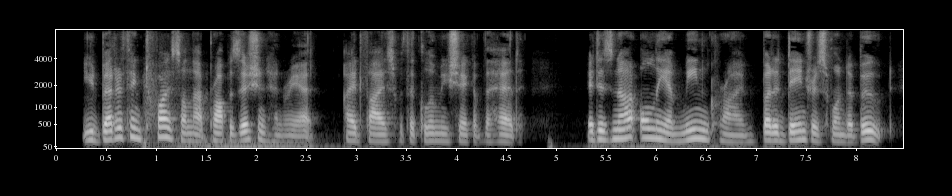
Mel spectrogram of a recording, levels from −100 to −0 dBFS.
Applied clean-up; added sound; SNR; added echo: neural mask model DeepFilterNet 3.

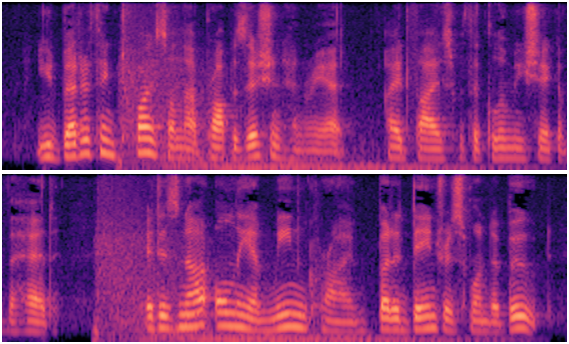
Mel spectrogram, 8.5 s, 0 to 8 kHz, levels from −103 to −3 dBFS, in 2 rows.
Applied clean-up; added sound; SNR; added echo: none; Explosion; 18 dB; none.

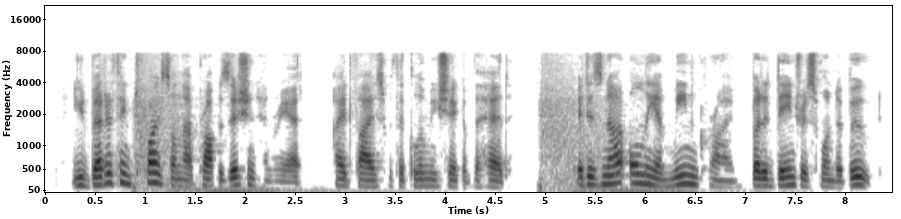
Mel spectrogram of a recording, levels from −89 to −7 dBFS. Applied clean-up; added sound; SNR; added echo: classical method spectral subtraction.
